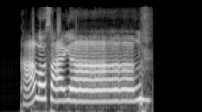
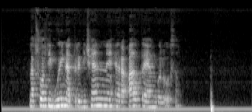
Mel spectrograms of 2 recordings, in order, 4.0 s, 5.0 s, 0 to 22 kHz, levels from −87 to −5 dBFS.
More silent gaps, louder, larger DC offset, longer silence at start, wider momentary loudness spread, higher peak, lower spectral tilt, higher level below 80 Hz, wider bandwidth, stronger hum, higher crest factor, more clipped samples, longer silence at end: neither; first, -12 LUFS vs -19 LUFS; neither; first, 0.4 s vs 0.05 s; second, 9 LU vs 22 LU; about the same, 0 dBFS vs -2 dBFS; second, -0.5 dB/octave vs -7.5 dB/octave; about the same, -46 dBFS vs -44 dBFS; about the same, 17 kHz vs 16 kHz; neither; about the same, 14 dB vs 18 dB; neither; first, 1.05 s vs 0 s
